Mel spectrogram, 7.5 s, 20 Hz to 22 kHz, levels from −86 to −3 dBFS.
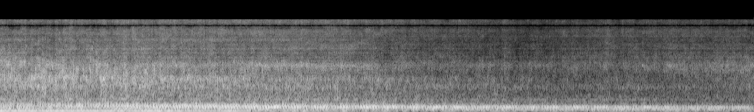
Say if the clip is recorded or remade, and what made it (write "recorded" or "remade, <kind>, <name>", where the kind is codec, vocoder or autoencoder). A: remade, codec, HILCodec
